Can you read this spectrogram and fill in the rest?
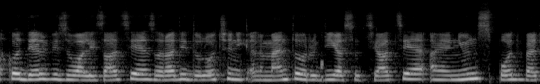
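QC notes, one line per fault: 3.19–3.23 s, corrupt frame decoded: flipped bits in a few consecutive compressed frames went undetected, and the decoder played them as if they were valid. The misread gains and codes placed energy at frequencies unrelated to the speech for the length of those damaged frames, roughly 46 ms in all. The result is a short chirp, squeak or burst of noise peaking at around -25 dBFS before clean decoding resumes.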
